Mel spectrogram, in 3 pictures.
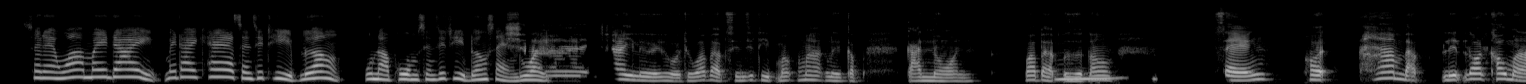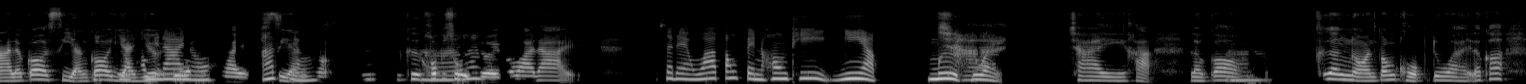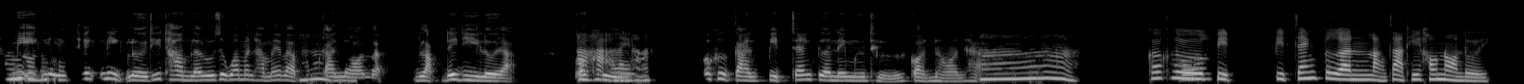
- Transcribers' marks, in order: in English: "เซนซิทิฟ"; in English: "เซนซิทิฟ"; in English: "เซนซิทิฟ"; tapping; other background noise
- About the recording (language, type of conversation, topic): Thai, podcast, คุณมีเทคนิคอะไรที่ช่วยให้นอนหลับได้ดีขึ้นบ้าง?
